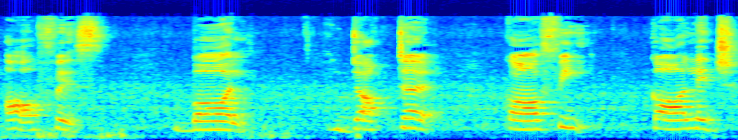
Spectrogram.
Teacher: अच्छा कुछ भाषा के ना जैसे विदेशी भाषाएं तो उनके कुछ शब्द ना हमारी भाषा में भी आए हुए हैं जिसकी साउंड होती है ओ ध्वनि जैसे डॉक्टर है ना क्लॉक तो इसका उच्चारण आ या ओ की ध्वनियों के पासपास का होता है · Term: आगत स्वर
